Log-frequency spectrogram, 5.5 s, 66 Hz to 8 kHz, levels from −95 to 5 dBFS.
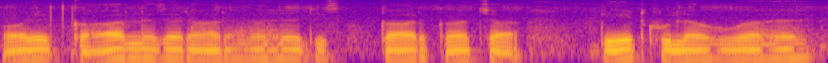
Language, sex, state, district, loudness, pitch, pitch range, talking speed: Hindi, male, Jharkhand, Ranchi, -17 LUFS, 95 Hz, 90-95 Hz, 165 wpm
